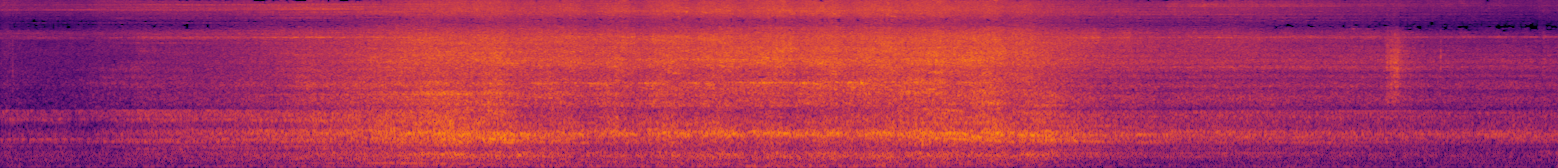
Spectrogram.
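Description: Thalys high-speed train passing at speed: the rush and rumble of the train build over the first few seconds, stay loud for about six seconds as the cars go by, then fade away.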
